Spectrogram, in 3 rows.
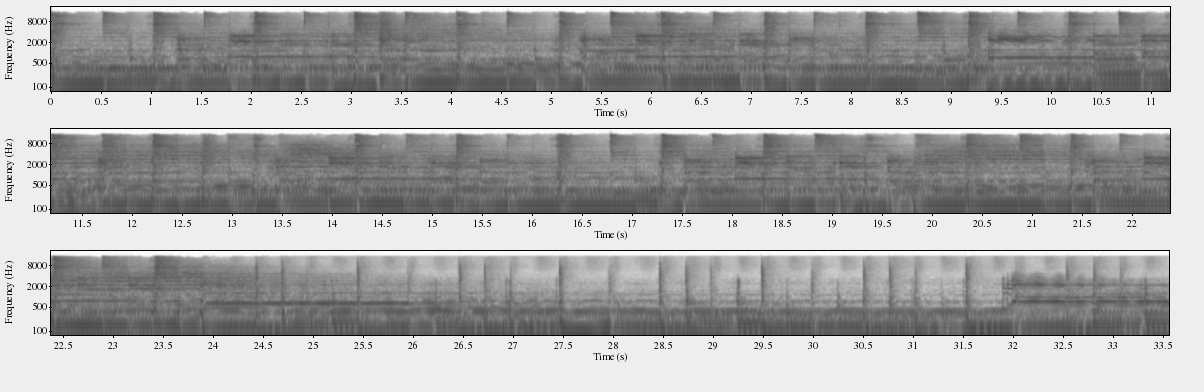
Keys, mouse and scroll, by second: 5.2 click, 8.7 click, 11.2 click, 13.2 click, 14.0 KP_6, 16.6 click, 17.5 scroll down 1, 18.0 middle click, 18.3 shift+right click, 19.0 shift+scroll down 1, 19.4 middle click, 21.6 click, 23.1 shift+right click, 23.8 shift+middle click, 24.8 click, 26.3 scroll up 1, 26.8 scroll up 1, 28.7 click, 29.3 click, 30.4 scroll down 2, 31.0 middle click.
